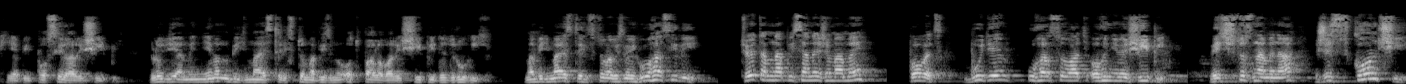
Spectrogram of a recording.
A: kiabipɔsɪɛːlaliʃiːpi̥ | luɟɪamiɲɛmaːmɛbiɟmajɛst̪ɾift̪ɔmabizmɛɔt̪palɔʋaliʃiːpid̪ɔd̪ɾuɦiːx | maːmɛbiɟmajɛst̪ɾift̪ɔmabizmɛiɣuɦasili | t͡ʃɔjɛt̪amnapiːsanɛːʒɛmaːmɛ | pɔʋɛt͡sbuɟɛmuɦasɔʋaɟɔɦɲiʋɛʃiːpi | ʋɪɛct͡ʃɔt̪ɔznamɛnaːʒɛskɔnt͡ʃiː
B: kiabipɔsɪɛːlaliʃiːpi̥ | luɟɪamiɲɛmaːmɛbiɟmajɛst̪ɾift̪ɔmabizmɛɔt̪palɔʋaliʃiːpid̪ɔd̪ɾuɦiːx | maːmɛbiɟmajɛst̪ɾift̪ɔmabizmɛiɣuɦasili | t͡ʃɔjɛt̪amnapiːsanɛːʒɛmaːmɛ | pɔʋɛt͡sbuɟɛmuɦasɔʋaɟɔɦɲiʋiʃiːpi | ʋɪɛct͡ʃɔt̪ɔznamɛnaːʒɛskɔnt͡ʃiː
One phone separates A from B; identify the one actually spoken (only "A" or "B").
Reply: A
